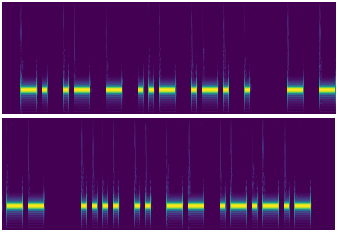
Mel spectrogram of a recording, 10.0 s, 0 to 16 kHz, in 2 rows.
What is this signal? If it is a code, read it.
Morse code, heard as a keyed tone, about 16 wpm, 700 Hz. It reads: NATURE TO HIM.
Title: Sentences from Top 1000 Words - Review Part 1 - 15wpm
